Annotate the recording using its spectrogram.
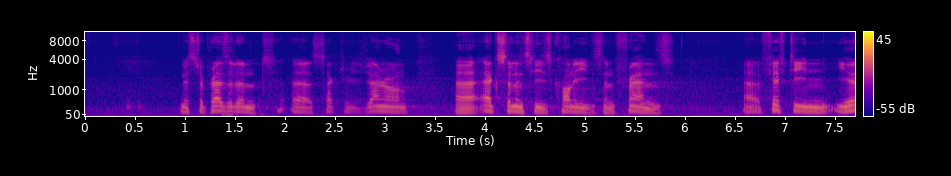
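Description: A man speaks formally through a microphone in a large echoing hall.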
